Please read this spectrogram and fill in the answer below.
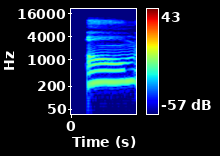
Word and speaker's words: Om: into its constituent elements, Om is nevertheless a transcription that is both correct and that corresponds to the actual pronunciation as it exists in India as well as in Tibet and Mongolia.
